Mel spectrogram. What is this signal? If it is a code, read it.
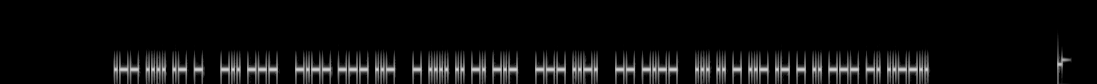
Morse code, heard as a keyed tone, about 44 wpm, 700 Hz. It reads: WHAT DO YOU THINK OF MY SITUATION?
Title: Sentences from Top 1200 Words 45wpm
